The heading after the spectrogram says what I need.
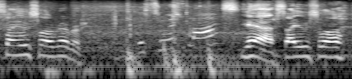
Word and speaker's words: Siuslaw: Yeah, Siuslaw. It's pronounced Siuslaw.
